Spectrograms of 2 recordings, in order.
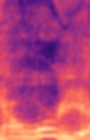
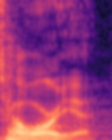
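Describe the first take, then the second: First: It sounds needy and eager to please. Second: It sounds calm, steady and self-assured. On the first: The speaker feels lower in value than the listener. The speaker calls it wrong. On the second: The speaker feels equal in value to the listener. The speaker calls it right.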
